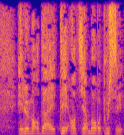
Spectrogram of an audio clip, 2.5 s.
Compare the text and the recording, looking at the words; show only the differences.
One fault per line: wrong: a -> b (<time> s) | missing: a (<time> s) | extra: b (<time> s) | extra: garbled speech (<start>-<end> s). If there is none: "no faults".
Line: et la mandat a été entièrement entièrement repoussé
wrong: la -> le (0.5 s)
missing: entièrement (1.9 s)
